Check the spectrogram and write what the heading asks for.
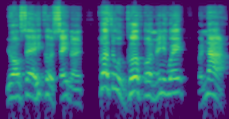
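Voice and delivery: ordinary delivery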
